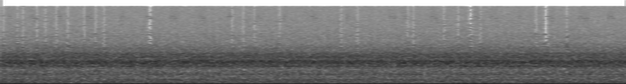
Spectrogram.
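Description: A car drives steadily along a highway, tyres rumbling on the road.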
